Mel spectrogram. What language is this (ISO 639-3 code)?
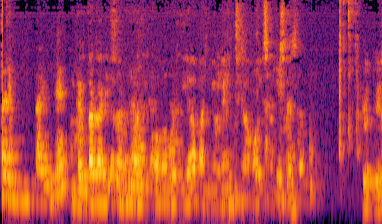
eus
